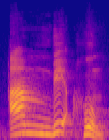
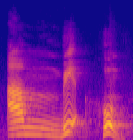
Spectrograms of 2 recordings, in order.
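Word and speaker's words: أنبئهم: Ambi'hum. Jadi bacanya itu si nunnya itu diganti sama mim. Ambi'hum.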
